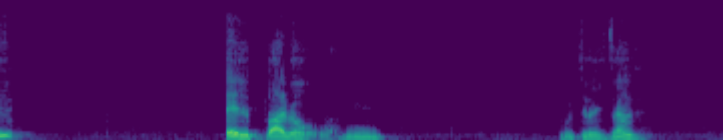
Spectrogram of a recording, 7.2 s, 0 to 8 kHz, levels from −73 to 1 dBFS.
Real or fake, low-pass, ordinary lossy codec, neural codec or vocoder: fake; 7.2 kHz; none; codec, 24 kHz, 1 kbps, SNAC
